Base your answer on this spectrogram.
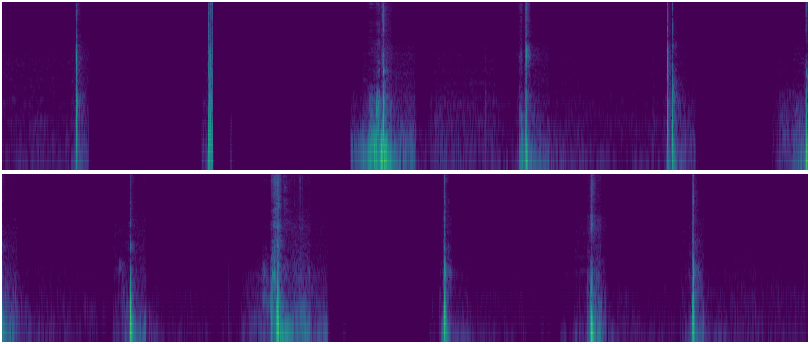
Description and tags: Muffled Hit Claps
A series of muffled hits made with my hands clapping. Recorded with a Blue Yeti USB microphone.
hand, clap, slap, tap, impact, hit, muffled, skin, whack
